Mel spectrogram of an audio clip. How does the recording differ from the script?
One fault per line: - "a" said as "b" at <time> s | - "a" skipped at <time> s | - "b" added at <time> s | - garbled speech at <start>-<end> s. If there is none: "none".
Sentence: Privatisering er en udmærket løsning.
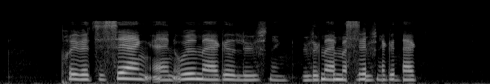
- garbled speech at 3.0-4.2 s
